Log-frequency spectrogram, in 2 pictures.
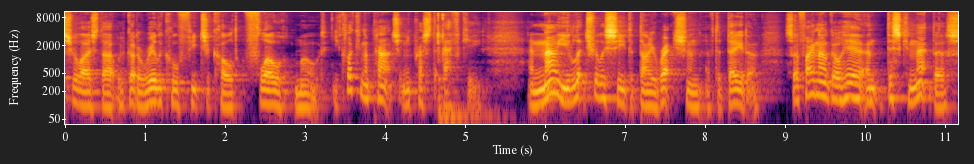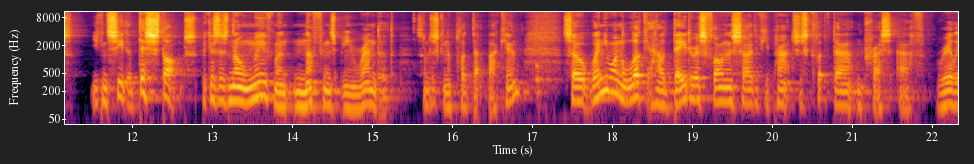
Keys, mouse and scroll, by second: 3.3 click, 4.7 f, 9.1 click, 10.9 right click, 15.5 click, 20.4 click.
